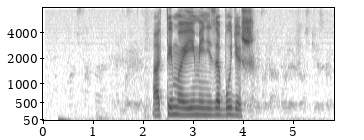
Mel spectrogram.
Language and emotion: Russian, neutral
